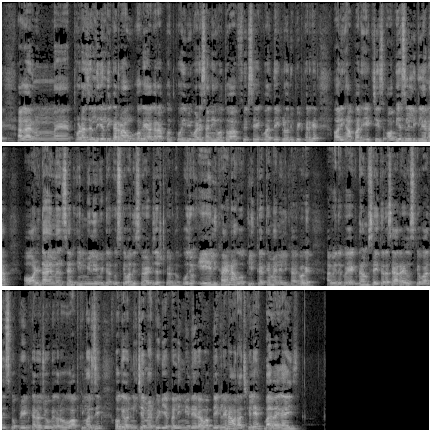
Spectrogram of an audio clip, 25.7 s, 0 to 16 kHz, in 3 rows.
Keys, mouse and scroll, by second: 4.5 super+middle click, 4.5 typing, 5.1 super+scroll up 1, 5.9 super+scroll down 1, 6.1 super+scroll up 1, 6.4 super+middle click, 7.0 super+scroll up 1, 7.1 super+scroll down 1, 7.7 super+click, 9.9 super+click, 10.1 super+space, 11.1 super+click, 11.7 typing, 11.9 super+Delete, 13.0 super+click, 16.5 super+scroll up 1, 16.5 typing, 16.6 super+scroll down 3, 17.2 super+middle click, 17.6-18.0 super+scroll down 1, 18.4-19.1 super+scroll up 2, 18.6 super+middle click, 19.3 super+scroll down 1, 21.0 super+click, 21.5-22.0 super+scroll down 1, 22.1 super+click, 22.6 super+scroll down 1, 22.6 typing, 22.7 super+click, 23.2 super+scroll down 1, 23.3 super+click, 23.8-25.0 super+scroll down 3, 23.9 super+click, 24.5 super+click, 25.1 super+click, 25.2-25.6 super+scroll down 1.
